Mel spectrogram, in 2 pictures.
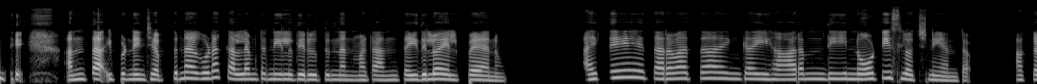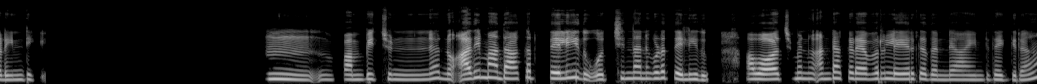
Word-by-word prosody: అంటే, 250 -2 -1 0.5
అంత 235 +2 -3 0.2
ఇప్పుడు 245 +1 -4
నేను 230 -2 0
చెప్తున్నా 270 +6 +1
గూడా, 310 +4 +2
కళ్ళమ్మట 245 0 0
నీళ్లు 235 -1 +1
తిరుగుతుందన్నమాట. 215 -2 -3
అంత 210 +1 -8
ఇదిలో 230 +2 +3
ఎళ్ళిపోయాను. 205 -4 0 0.9
అయితే, 280 +6 -1 0.4
తరువాత 265 +1 0 0.3
ఇంకా 255 0 -4
ఈ - - -1
హారంది 245 +2 -2 0.2
నోటీస్‌లు 265 +1 0
వచ్చినయంట 190 -4 -6 0.6
అక్కడ 220 +1 -3
ఇంటికి 220 -1 -7 2.2
హ్మ్, 225 -4 0 0.2
పంపించున్నాను. 230 +2 -1 0.2
అది 270 +5 +5
మా 315 - +6
దాకా 270 +4 +2 0.2
తెలీదు, 275 -1 +5
వచ్చిందని 275 +4 -1
గూడా 290 +2 +1
తెలీదు. 235 -3 +1 0.4
ఆ - - +3
వాచ్‌మెన్ 250 +2 +4
అంటే, 255 +3 -2
అక్కడ 275 -1 -2
ఎవరు 260 +2 -3
లేరు 250 0 +2
కదండీ 220 -3 -2
ఆ - - -3
ఇంటి 210 +1 -10
దగ్గర. 210 -1 -5
240 Hz, 115 wpm, -23 LUFS, 220-260 Hz, 2.2 s, మా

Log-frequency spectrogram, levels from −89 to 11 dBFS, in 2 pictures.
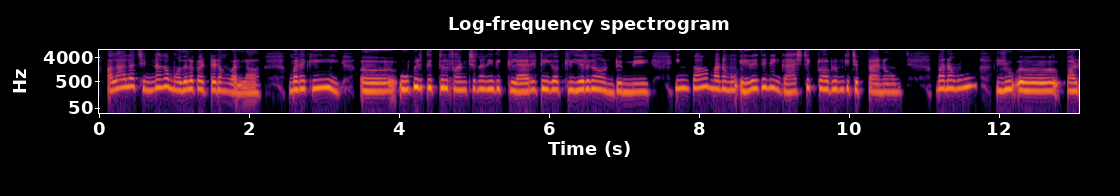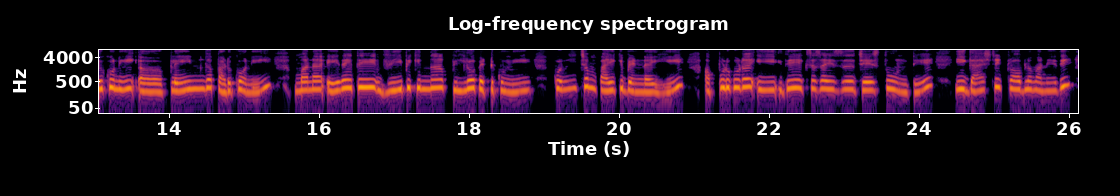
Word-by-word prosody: అలా 260 +4 0
అలా 335 +1 +3
చిన్నగా 290 +6 +1
మొదలుపెట్టడం 250 -1 +1
వల్ల 95 - -3 0.6
మనకి 275 +2 +1 1.2
ఊపిరితిత్తులు 300 0 +4
ఫంక్షననేది 265 +1 -1
క్లారిటీగా, 250 +4 0
క్లియర్‌గా 260 +2 +3
ఉంటుంది. 210 0 -3 0.5
ఇంకా 290 0 -1 0.2
మనము 265 -2 -2 0.2
ఏదైతే 280 +6 +2
నేను 265 -6 -1
గ్యాస్ట్రిక్ 220 +8 -4
ప్రాబ్లమ్‌కి 265 0 -1
చెప్పానో 210 -3 -4 0.7
మనము 280 +1 0 0.5
రు 260 +2 +3 0.2
ఆహ్, 230 0 +4 0.2
పడుకొని 270 +3 +2 0.6
ప్లెయిన్‌గా 270 +6 +1
పడుకొని, 220 -1 -1 0.6
మన 245 0 0 0.3
ఏదైతే 295 +6 +5 0.3
వీపు 255 +6 +3
కింద 275 0 +2 0.3
పిల్లో 245 +3 +3
పెట్టుకుని 230 -4 -2 0.5
కొంచెం 280 +4 0 0.2
పైకి 240 +4 0
బెండయ్యి, 210 -1 -2 0.5
అప్పుడు 300 +8 +3
కూడా 310 +1 +5 0.2
ఈ - - -4 0.2
ఇదే 280 +4 +1
ఎక్సర్సైజ్ 270 -3 -2 0.3
చేస్తూ 245 +3 +1
ఉంటే, 205 +1 -7 0.5
ఈ - - +7
గ్యాస్ట్రిక్ 250 +7 -3
ప్రాబ్లమనేది 255 +2 -1
255 Hz, 100 wpm, -23 LUFS, 230-280 Hz, 1.2 s, ఈ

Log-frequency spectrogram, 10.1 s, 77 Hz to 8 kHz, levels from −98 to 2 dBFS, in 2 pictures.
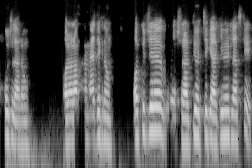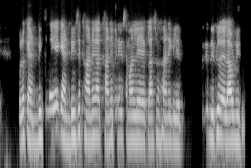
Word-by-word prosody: Phone 175 -1 -1
चला 150 -5 0
रहा 140 0 -5
हूँ। 135 -3 -13 0.5
और 150 - +2
आराम 165 +1 +3
से 170 - -7
मैच 170 0 +1
देख 180 -1 -1
रहा 160 - -2
हूँ। 150 -2 -7 0.4
और 180 - +3
कुछ 205 - -2
जो 210 - +6
है 210 0 +6 0.4
शरारती 155 +3 +2
बच्चे 185 +1 -1
क्या 170 -3 +5
किए 175 +3 -3
मेरे 185 0 +1
क्लास 165 -2 -1
के, - - -2
वो 455 - -13
लोग 180 - 0
कैंटीन 175 0 +1
चले 190 +1 0
गए 220 - +5
कैंटीन 175 0 +2
से 200 - -2
खाने 175 -3 -1
का 175 0 +4
खाने-पीने 170 +2 -2
के 175 - -5
सामान 165 -1 -2
ले 165 0 +2
आए 160 - +2
क्लास 160 0 -2
में 175 - -6
खाने 160 -2 -1
के 155 - -6
लिए। 155 - -1
तो 150 +1 -26
ये - - -7
बिल्कुल 175 +2 +1
अलाउड 165 0 +5
ही 165 - 0
नहीं। - - -12
170 Hz, 280 wpm, -21 LUFS, 160-180 Hz, 0.5 s, जो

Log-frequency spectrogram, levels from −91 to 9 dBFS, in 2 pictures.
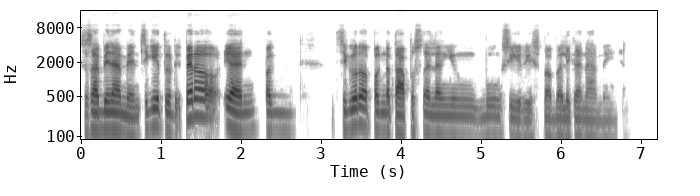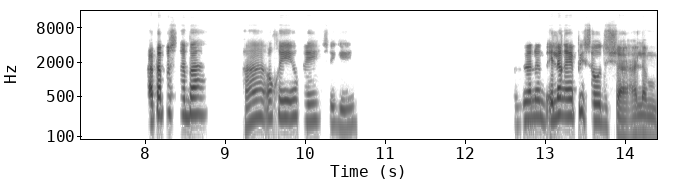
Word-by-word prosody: So, - - -10
sabi 135 +1 +3
namin, 120 -5 +2
sige 145 +3 +1
tulo 130 - -4
pero, 220 +2 +6
'yan 135 -2 +4
'pag 130 - -1 0.8
siguro 155 +3 +1
'pag 135 - -3
natapos 120 -1 +1
na 120 - -3
lang 115 0 -3
'yong 110 -2 -10
buong 110 -1 -12
series 100 -3 -8
babalikan 105 -1 -7
namin 95 -1 -13
ya - - -26 1.2
Ah, - - +4
tapos 245 +1 +4
na 230 - -1
ba? 235 +1 +3 0.6
Ah, 210 +3 -4
okay, 210 +1 -1
okay. 190 -3 -6
Sige. 155 -2 -12 2.0
Ah, 160 - -23
gano'n. 205 +1 -1
Ilang 220 +3 +5
episodes 215 -7 -1
siya, 100 0 -2
alam 110 +1 -5
130 Hz, 135 wpm, -23 LUFS, -, 2.0 s, pero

